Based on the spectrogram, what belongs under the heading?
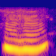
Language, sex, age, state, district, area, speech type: Sindhi, female, 30-45, Gujarat, Kutch, rural, conversation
